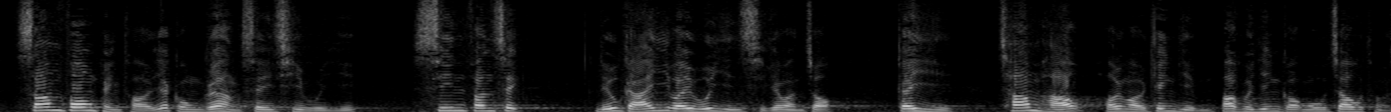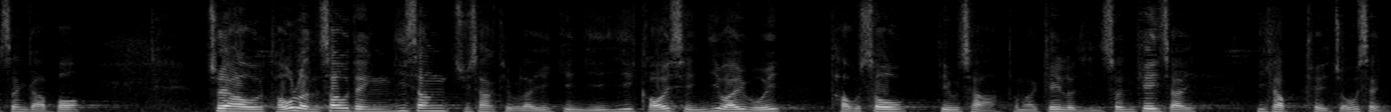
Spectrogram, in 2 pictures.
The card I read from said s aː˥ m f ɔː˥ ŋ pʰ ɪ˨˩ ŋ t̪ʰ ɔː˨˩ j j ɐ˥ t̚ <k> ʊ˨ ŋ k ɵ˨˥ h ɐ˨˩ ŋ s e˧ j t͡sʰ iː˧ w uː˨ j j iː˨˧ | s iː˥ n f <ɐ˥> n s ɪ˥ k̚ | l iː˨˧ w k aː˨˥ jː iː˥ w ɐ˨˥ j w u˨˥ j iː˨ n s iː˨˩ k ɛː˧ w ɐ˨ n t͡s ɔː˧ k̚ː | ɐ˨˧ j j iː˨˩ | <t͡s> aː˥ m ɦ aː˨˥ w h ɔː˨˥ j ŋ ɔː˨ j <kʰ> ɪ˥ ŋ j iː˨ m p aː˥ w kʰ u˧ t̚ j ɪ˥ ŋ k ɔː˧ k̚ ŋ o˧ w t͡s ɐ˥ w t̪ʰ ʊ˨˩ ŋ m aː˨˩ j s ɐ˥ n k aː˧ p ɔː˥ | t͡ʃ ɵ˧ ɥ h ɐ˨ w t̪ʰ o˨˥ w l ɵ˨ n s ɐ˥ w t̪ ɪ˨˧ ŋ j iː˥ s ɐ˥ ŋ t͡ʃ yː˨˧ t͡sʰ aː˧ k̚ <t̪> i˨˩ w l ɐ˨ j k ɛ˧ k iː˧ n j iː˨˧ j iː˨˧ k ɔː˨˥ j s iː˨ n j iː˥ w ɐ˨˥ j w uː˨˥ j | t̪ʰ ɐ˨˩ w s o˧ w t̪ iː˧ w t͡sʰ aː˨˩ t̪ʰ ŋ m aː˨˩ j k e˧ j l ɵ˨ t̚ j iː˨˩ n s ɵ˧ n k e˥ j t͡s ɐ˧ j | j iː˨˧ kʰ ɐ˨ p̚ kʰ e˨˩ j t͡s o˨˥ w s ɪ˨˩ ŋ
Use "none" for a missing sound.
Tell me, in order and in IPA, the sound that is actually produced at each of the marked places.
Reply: k, ɐ˥, t͡sʰ, k, t̪ʰ

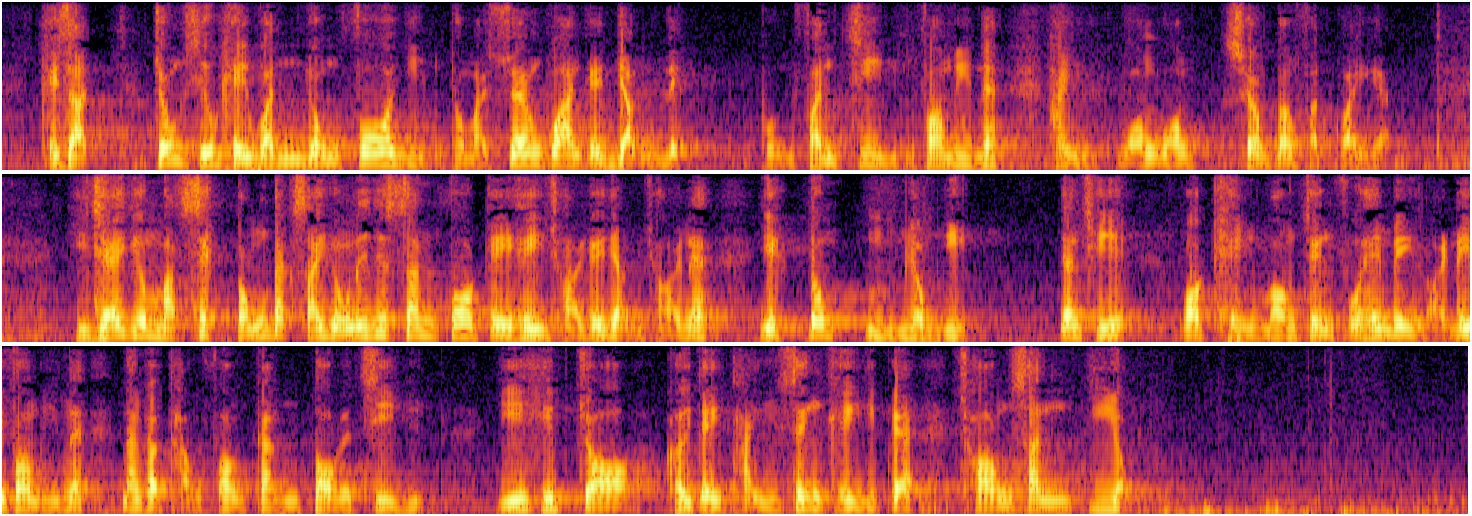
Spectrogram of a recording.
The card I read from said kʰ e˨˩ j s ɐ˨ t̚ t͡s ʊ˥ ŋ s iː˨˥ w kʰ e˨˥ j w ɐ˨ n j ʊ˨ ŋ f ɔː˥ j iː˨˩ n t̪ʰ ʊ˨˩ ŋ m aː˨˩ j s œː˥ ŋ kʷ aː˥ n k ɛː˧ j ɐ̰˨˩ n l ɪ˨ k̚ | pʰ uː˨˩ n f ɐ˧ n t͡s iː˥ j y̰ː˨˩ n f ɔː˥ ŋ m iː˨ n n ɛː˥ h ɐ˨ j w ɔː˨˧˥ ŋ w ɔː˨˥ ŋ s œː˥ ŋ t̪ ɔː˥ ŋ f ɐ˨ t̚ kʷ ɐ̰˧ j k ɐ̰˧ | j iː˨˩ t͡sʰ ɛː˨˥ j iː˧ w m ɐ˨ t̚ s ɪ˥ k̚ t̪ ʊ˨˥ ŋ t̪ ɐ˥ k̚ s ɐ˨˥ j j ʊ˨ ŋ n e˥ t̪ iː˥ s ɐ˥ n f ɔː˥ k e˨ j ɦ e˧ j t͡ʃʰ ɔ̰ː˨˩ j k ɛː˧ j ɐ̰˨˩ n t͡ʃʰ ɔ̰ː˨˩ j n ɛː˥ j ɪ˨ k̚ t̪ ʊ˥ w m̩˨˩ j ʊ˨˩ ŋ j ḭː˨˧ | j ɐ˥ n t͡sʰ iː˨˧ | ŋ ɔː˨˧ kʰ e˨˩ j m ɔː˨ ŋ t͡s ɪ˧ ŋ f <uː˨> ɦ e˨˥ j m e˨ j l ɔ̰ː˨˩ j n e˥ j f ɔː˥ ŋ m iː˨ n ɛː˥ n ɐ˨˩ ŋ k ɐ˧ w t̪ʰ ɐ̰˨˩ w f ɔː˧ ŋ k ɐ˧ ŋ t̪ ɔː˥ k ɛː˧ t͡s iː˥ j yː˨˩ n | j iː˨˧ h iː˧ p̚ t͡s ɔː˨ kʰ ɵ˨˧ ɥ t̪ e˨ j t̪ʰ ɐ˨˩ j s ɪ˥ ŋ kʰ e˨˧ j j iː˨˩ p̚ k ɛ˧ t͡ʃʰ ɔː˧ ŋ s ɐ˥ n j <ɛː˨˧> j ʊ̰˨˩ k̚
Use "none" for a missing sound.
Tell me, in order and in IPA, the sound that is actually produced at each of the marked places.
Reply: uː˨˥, iː˨˧

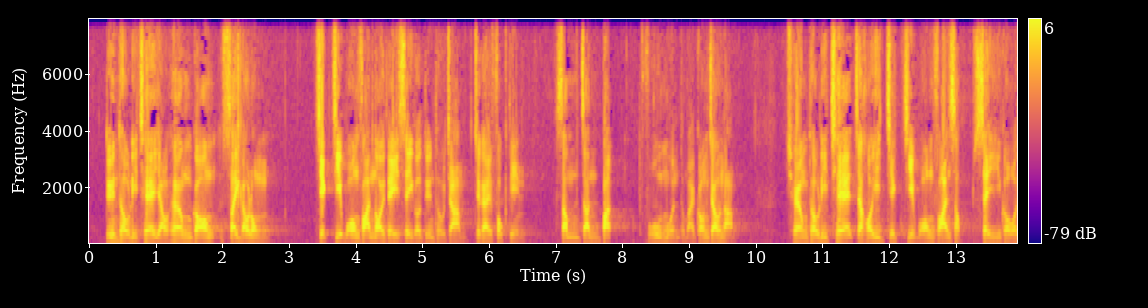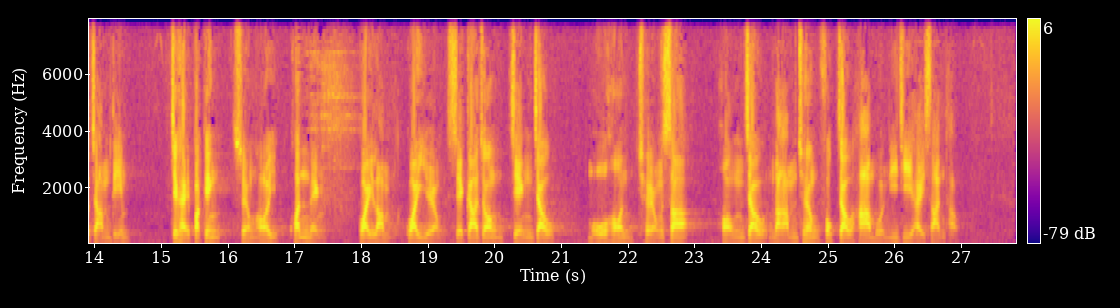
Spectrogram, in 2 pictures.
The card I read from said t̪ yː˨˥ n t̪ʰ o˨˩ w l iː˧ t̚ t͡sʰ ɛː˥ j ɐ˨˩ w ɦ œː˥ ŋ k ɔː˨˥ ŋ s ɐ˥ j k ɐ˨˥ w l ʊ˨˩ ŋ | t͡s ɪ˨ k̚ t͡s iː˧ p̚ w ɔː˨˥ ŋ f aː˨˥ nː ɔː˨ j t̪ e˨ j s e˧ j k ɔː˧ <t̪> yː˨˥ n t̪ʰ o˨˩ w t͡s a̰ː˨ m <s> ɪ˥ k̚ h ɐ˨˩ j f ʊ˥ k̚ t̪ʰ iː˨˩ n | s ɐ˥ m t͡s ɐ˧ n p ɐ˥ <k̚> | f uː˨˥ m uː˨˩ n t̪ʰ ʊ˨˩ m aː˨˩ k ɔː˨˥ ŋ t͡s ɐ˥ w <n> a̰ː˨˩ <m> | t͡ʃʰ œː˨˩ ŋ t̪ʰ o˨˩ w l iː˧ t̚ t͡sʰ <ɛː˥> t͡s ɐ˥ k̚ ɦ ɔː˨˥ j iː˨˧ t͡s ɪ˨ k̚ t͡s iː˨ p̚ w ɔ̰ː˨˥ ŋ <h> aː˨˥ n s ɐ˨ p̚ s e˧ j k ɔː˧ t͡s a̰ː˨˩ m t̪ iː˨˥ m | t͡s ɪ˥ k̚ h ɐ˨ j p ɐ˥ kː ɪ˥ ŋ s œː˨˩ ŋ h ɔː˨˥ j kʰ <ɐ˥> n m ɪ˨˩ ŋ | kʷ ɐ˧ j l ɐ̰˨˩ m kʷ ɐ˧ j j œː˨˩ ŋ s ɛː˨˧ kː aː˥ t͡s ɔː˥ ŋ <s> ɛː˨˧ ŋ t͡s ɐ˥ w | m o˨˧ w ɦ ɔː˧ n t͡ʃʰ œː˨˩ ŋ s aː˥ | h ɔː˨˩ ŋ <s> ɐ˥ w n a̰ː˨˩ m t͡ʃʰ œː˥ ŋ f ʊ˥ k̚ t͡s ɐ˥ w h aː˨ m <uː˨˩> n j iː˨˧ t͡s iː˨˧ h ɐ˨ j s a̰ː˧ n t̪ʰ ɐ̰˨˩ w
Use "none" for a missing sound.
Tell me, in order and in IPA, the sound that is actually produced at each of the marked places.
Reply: t̪, t͡s, k̚, n, m, ɛː˥, f, ɐ˥, t͡s, t͡s, uː˨˩

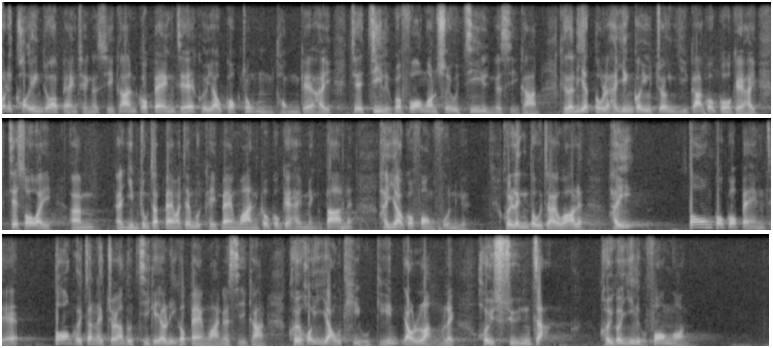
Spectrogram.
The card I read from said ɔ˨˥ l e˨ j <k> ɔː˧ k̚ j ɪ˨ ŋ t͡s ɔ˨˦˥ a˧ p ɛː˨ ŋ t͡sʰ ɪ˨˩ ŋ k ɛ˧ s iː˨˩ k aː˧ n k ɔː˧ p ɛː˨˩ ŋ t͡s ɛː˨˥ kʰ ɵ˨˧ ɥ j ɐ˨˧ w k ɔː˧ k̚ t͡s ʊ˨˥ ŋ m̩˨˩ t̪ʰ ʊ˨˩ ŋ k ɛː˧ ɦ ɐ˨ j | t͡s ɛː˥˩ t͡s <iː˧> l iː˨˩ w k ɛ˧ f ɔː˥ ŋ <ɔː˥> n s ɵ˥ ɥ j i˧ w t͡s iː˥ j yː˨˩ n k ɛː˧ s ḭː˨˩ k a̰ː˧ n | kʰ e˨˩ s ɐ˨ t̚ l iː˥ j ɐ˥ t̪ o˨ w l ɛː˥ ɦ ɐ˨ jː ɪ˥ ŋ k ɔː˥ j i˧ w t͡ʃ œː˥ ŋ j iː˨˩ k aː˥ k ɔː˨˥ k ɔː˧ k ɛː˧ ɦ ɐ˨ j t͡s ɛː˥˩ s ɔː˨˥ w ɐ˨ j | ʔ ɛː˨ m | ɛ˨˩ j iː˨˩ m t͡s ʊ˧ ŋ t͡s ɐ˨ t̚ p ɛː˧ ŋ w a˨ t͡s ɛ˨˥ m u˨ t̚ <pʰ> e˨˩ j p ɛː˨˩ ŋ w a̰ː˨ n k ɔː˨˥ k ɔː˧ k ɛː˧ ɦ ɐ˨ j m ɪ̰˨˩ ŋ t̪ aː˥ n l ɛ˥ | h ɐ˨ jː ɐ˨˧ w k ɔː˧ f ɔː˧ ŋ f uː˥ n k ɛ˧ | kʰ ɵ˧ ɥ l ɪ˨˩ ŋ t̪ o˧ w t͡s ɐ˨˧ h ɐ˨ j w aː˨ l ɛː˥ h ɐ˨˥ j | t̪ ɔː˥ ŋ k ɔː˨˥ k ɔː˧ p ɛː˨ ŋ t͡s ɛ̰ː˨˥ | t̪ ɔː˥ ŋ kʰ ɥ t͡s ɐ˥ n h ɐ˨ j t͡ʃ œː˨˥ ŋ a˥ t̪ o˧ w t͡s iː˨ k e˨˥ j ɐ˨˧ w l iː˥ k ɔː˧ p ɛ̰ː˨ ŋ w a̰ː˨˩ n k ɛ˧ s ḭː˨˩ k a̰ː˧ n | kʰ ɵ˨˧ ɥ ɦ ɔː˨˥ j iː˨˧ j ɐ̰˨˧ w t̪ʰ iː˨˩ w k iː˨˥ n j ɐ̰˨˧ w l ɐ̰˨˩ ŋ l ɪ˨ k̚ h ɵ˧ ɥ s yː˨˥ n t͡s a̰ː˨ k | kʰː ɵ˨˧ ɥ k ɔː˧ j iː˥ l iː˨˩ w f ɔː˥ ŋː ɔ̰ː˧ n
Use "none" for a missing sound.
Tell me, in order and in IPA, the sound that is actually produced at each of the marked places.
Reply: kʰ, iː˧, ɔː˧, kʰ

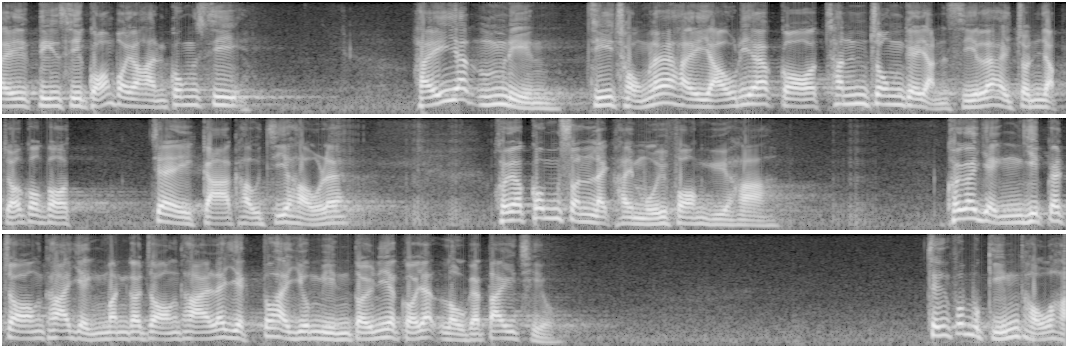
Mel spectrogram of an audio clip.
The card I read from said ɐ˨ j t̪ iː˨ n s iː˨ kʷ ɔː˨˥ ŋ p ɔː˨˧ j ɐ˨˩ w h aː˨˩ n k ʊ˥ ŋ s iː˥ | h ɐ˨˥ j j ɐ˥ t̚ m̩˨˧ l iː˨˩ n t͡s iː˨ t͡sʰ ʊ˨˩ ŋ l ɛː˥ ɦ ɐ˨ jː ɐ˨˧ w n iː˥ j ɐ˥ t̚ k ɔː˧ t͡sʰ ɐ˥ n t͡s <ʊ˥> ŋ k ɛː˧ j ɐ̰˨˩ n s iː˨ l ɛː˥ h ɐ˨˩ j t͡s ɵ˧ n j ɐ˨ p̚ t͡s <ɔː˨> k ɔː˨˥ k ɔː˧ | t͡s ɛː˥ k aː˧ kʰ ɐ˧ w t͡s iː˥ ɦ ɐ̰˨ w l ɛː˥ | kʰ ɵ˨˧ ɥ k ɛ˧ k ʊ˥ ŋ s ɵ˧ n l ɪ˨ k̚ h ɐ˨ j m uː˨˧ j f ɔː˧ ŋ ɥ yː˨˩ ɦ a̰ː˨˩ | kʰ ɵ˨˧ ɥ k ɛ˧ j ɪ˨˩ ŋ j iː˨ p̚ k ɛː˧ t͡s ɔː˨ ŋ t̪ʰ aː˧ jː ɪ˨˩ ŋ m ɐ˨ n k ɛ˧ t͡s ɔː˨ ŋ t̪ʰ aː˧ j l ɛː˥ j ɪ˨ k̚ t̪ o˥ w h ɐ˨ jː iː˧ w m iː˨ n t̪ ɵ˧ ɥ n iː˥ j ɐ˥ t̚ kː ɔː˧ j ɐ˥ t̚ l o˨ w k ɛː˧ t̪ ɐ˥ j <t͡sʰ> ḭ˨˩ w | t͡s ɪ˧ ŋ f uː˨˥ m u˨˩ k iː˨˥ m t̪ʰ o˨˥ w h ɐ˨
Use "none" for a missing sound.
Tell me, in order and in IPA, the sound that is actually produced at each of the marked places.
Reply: ʊ˥, ɔː˨˥, t͡sʰ

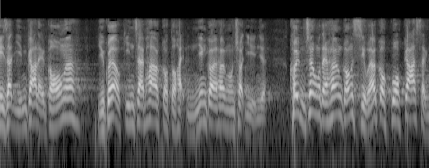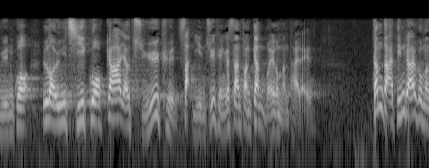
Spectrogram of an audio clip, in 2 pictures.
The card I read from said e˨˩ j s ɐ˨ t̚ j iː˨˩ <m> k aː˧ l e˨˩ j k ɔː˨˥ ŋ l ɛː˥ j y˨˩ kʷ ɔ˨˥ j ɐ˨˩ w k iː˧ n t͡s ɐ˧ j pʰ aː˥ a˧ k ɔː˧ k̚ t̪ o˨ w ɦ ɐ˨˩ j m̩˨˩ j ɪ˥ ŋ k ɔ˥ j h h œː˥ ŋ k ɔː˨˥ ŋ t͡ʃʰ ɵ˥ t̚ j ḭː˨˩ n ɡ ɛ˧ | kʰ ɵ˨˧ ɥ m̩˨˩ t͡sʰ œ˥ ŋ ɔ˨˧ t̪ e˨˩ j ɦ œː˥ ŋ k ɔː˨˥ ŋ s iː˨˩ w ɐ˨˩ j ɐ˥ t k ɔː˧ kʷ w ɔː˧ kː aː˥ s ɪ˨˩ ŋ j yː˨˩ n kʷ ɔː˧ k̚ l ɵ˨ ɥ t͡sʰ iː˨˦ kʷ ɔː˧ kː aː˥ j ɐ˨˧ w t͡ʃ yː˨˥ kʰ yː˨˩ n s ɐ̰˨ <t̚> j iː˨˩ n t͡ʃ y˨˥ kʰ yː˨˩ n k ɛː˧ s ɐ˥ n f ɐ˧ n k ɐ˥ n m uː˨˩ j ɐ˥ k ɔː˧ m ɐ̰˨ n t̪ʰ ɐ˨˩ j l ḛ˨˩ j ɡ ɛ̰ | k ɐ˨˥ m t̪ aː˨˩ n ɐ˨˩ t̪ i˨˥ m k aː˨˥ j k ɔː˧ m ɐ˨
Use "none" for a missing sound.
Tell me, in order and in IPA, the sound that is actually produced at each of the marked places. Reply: m, t̚

